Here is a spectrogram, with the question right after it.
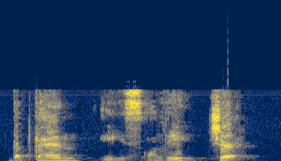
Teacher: The stress here is on the pen and chair, because they are the content words there. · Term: content words are stressed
